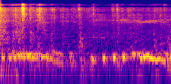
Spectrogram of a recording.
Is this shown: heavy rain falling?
no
